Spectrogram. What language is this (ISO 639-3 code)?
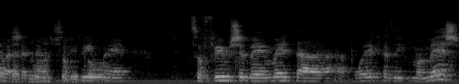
heb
